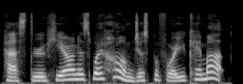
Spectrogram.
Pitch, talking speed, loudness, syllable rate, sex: 210 Hz, 320 wpm, -16 LUFS, 7.8 syllables/s, female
